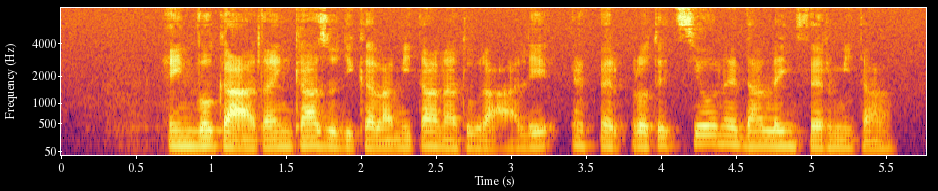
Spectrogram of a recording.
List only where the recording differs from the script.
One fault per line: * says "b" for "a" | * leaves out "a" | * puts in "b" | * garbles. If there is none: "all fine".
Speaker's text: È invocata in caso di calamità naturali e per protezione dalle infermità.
all fine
